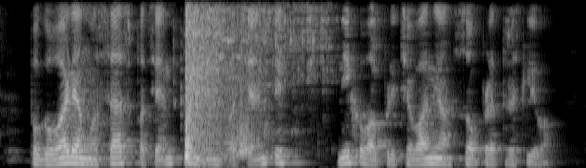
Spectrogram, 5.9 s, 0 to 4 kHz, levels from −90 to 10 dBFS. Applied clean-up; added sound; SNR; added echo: classical method log-MMSE.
